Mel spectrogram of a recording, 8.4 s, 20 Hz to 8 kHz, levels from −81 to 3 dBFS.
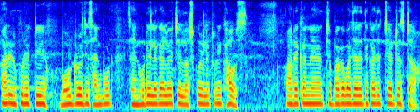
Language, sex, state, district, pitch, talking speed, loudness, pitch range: Bengali, male, Assam, Hailakandi, 170 Hz, 135 wpm, -14 LUFS, 165-175 Hz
